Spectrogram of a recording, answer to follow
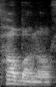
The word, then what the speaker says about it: Hauptbahnhof: pronounce it? It's Habanov. Yeah, It's correct. Yeah. Habanov.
